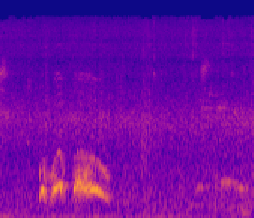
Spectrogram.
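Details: Malaysian spotted dove, a decoy bird, giving one short phrase: two quick hollow notes, then a longer wavering coo. A faint, distant coo follows.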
